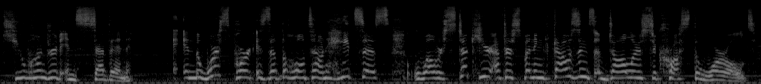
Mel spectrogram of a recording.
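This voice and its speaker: A woman's voice: high voice, expressive, normal speed, faint music behind. An actress voicing an irritated, skeptical young woman in a visual novel, complaining with exasperated sarcasm. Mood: exasperated, sarcastic.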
